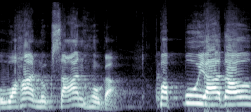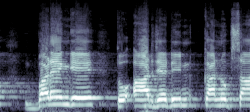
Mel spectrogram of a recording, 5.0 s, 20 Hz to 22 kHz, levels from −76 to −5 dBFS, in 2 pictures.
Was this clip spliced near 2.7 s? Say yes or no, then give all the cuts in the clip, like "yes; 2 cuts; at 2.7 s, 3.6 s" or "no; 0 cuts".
no; 1 cut; at 1.5 s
